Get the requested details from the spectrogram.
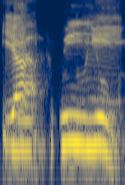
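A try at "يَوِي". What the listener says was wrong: Harokat huruf sia di akhir dibuang sehingga jadi iya, wi. Tapi bacanya agak dipanjangin ya. Iya, wi.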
